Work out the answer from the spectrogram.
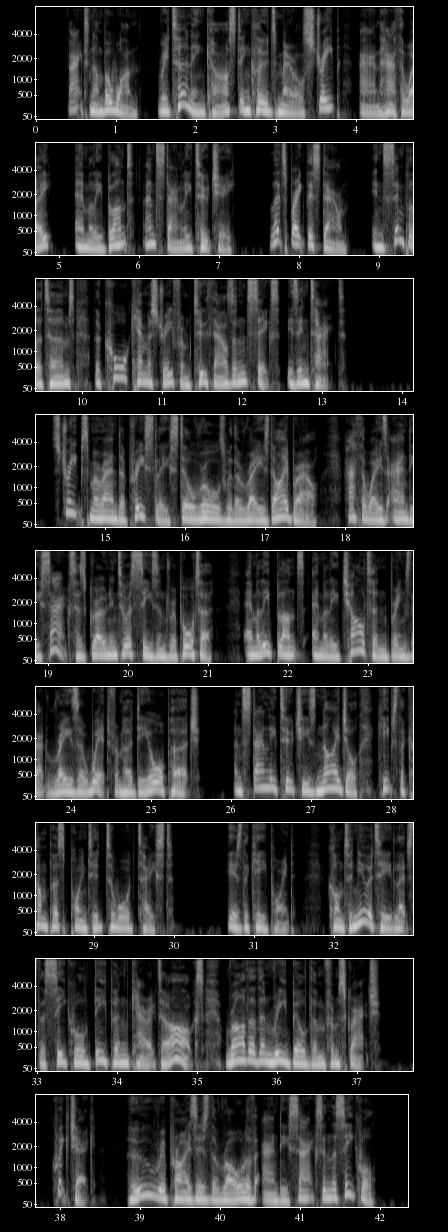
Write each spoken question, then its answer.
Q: Who reprises the role of Andy Sachs in the sequel?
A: Correct answer. Anne Hathaway.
